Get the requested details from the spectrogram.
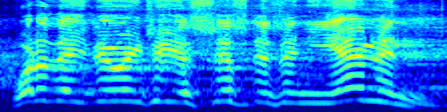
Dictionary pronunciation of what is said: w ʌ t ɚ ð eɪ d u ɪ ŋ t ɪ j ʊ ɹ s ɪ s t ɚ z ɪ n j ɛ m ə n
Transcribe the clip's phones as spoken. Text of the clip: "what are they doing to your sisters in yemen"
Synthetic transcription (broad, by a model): w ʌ t ɚ ð eɪ d u ɪ ŋ t ɪ j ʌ ɹ s ɪ s t ɚ z ɪ n j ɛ m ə n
